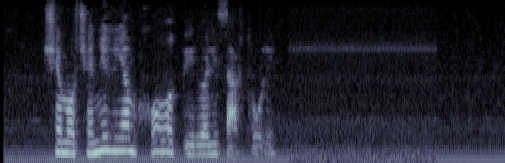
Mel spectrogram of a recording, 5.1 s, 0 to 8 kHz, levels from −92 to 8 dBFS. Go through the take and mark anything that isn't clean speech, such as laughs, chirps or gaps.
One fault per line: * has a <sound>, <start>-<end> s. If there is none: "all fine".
all fine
